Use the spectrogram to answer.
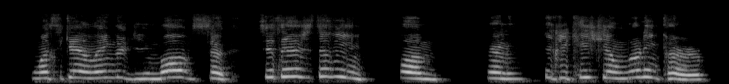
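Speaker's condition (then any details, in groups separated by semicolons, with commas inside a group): Cerebral palsy; affects ability to speak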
